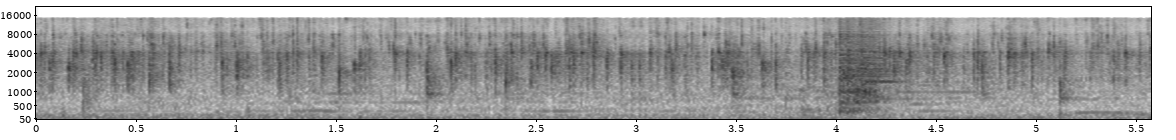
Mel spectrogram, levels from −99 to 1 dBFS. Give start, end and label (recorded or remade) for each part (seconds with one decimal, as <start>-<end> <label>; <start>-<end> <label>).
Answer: 0.0-0.6 recorded; 0.6-1.7 remade; 1.7-5.6 recorded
